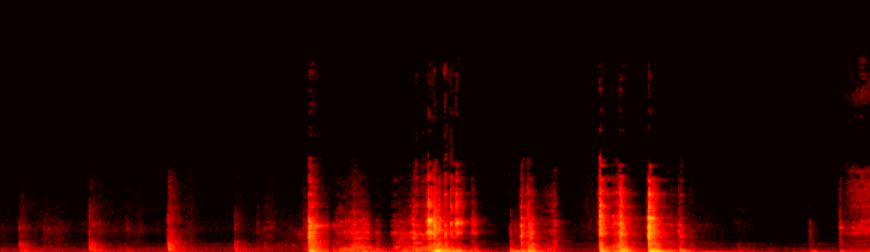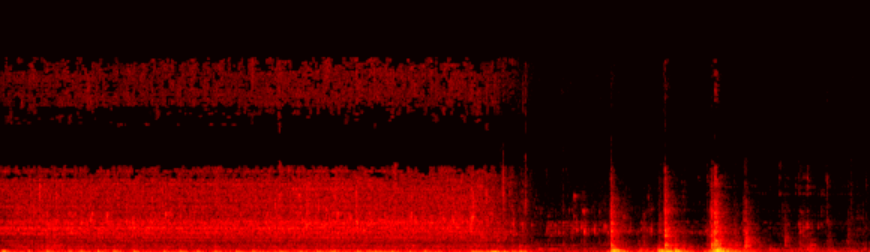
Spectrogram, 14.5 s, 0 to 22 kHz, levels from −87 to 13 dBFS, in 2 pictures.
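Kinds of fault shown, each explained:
Corrupt frame decoded: from 2.71 to 2.77 s, damaged compressed data was played back instead of being concealed, so misread gains and codes place energy at wrong frequencies for about 66 ms. This suggests roughly two bad frames, heard as a quiet chirp, squeak, blip or burst of noise peaking around -35 dBFS.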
